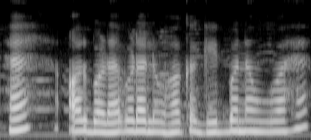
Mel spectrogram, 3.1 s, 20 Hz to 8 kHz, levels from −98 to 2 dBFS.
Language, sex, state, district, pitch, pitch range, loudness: Hindi, female, Chhattisgarh, Raipur, 225 Hz, 210-230 Hz, -19 LUFS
